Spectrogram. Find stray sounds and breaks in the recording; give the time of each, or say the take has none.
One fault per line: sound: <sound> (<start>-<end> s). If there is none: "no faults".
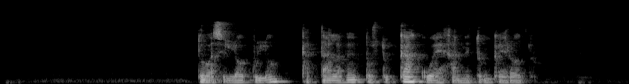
no faults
